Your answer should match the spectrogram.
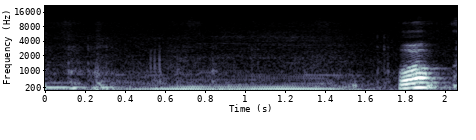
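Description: A Simmental cow mooing: one long, low call that dips slightly in pitch about half a second in.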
